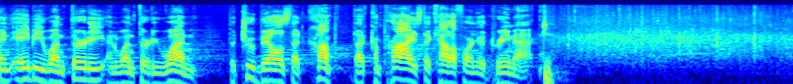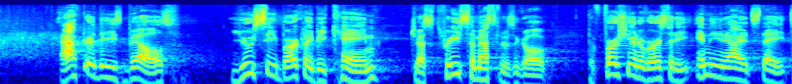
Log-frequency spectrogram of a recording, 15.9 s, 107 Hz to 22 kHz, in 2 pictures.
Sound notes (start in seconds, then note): 5.5 applause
